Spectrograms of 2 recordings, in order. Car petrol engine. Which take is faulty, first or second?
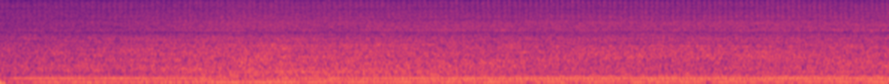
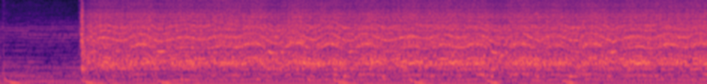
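second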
